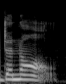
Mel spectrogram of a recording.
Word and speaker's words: Donal: not Donald mind you there's no D at the end so it's pronounced danal that's the way you're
